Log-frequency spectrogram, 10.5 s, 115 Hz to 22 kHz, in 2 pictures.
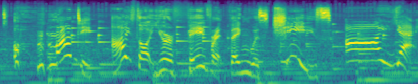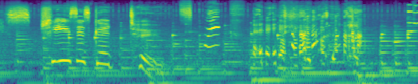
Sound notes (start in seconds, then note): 7.6 squeaking; 8.4 laughter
